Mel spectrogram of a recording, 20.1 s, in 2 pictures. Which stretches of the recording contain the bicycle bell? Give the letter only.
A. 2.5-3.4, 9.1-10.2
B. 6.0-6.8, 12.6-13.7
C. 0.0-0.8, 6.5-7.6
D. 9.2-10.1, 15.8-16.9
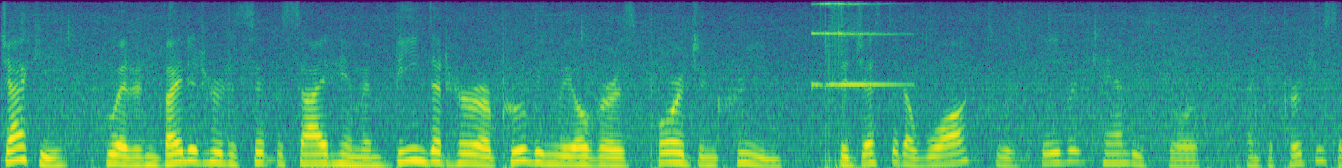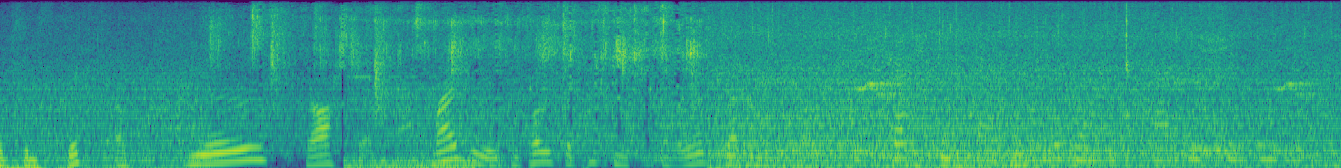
B.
